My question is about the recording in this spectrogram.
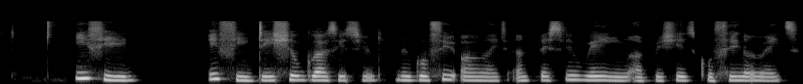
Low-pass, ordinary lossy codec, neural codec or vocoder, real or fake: none; none; codec, 16 kHz, 0.5 kbps, FunCodec, trained on LibriTTS, 25 frames a second; fake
